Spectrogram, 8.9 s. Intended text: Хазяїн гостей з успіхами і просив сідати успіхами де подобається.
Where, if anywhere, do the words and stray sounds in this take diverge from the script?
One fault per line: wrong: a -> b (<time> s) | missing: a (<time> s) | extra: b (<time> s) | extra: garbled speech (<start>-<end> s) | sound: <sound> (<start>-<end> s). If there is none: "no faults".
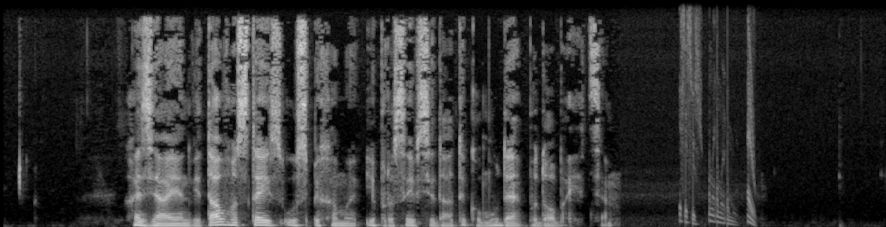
extra: вітав (1.9 s)
wrong: успіхами -> кому (4.7 s)
sound: chirp (6.8-7.6 s)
